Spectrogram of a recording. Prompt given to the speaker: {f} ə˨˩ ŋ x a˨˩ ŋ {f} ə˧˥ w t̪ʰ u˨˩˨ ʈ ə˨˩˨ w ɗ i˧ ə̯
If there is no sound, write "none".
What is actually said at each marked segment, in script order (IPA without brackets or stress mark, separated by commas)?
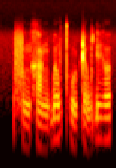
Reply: f, ɓ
